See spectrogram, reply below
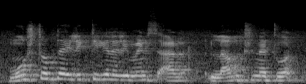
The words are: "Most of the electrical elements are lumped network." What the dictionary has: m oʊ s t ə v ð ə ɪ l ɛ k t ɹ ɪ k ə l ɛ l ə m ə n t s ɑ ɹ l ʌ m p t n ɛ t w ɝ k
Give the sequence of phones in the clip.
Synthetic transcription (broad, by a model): m oʊ s t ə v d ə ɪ l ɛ k t ɹ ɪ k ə l ɛ l ə m ə n t s ɑ ɹ l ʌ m t n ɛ t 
